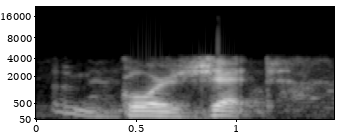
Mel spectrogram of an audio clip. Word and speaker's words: gorget: a large scale replica of a gorget pronounced Gore jet gore Jets were worn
